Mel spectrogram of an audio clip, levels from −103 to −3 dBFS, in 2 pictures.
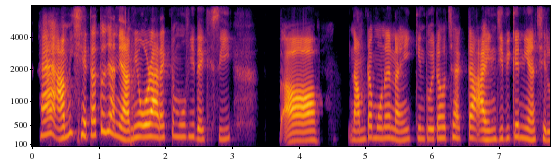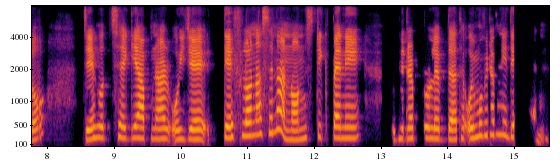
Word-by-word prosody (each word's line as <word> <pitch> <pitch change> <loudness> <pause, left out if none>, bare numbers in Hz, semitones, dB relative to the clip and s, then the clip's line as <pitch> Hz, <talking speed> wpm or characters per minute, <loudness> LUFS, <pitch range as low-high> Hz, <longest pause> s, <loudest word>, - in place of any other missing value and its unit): হ্যাঁ, 295 +1 +6
আমি 240 +8 +4
সেটাতো 285 +4 -2
জানি। 285 -7 +1
আমি 215 +5 -4
ওর 255 - +5
আরেকটা 240 +2 -2
মুভিদেখছি। 230 -5 -8 1.0
আ - - +4 1.0
নামটা 195 +5 -1
মনে 225 +1 -3
নাই। 185 -1 -3 0.2
কিন্তু 220 -1 -10
ওইটা 220 +1 -3
হচ্ছে 230 +2 -11
একটা 230 +1 -2 0.2
আইনজীবীকে 210 +5 -3
নিয়া 200 -3 +1
ছিল। 195 -2 -6 0.8
যে 195 - +2 0.2
হচ্ছে 230 +2 -6 0.2
গিয়া 230 +1 +3
আপনার 215 -1 0 0.2
ওইযে 205 +1 0 0.5
টেফলন 270 +4 +2
আছে 330 +1 -5
না, 410 - +5 0.2
ননস্টিক 220 +6 -3
প্যানে 230 -1 +4 0.8
যেটার 215 +1 -1
প্রলেপ 225 -2 0
দেওয়া 200 -1 +3
থাকে, 225 - -9
ওই 220 - +2
movie-টা 280 +2 -3
আপনি 300 -1 -7
দেখছেন? 360 +8 -9
230 Hz, 145 wpm, -25 LUFS, 210-255 Hz, 1.0 s, হ্যাঁ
